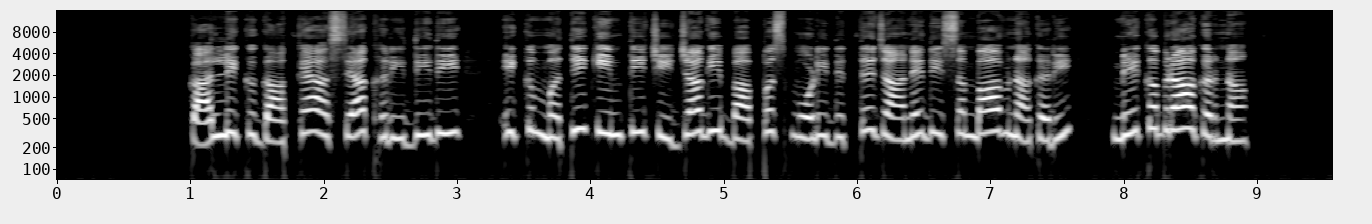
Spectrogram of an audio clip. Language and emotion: Dogri, fearful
